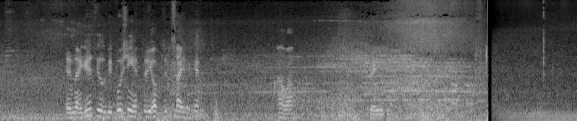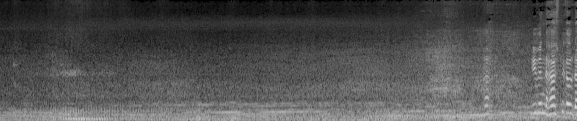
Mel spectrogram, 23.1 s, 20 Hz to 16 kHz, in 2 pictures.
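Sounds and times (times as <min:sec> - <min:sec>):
car and motorcycle engines: 0:00.0 - 0:23.0
vehicle passing: 0:00.4 - 0:23.0.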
